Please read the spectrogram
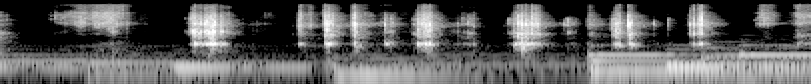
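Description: Hand spice grinder being twisted to grind salt and pepper, a quick run of short crunching clicks.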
